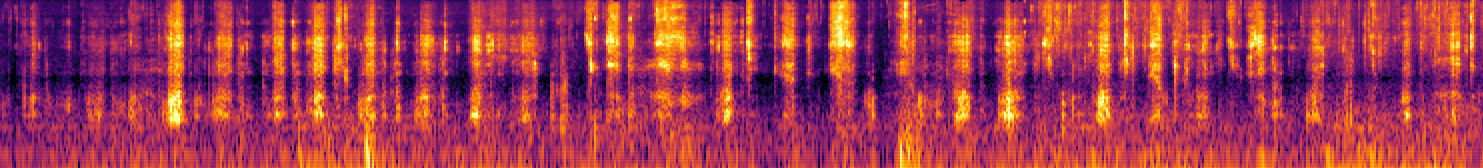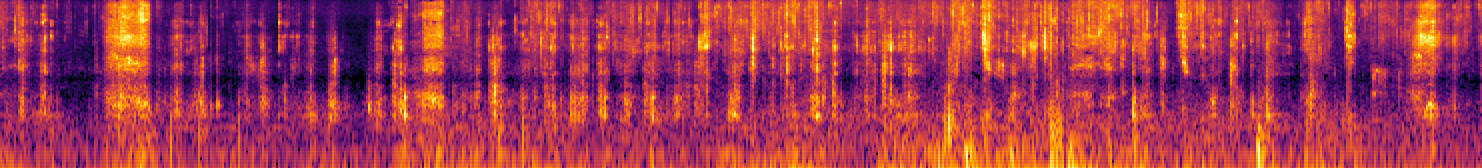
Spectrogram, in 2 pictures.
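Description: Close-miked eating sounds: a person chewing and biting food, a dense run of short crunches and mouth clicks.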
